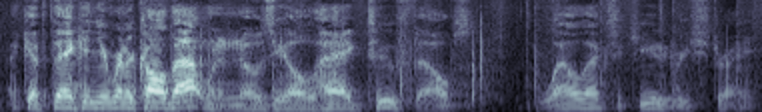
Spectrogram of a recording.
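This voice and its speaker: Actor as a sardonic cop, mid-pitched. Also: male voice, normal speed, a little hiss or hum, natural voice. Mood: wry needling. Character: sardonic male police partner, needling and wry. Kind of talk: video game voice acting.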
